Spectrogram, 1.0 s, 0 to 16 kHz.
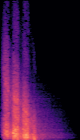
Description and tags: Robot machine transform 2
machine-like sound of parts moving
